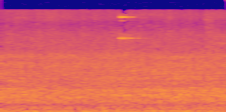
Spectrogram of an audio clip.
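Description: Steady ambience of a busy indoor hall: a continuous low rumble under an even murmur of crowd chatter, with no single sound standing out.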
